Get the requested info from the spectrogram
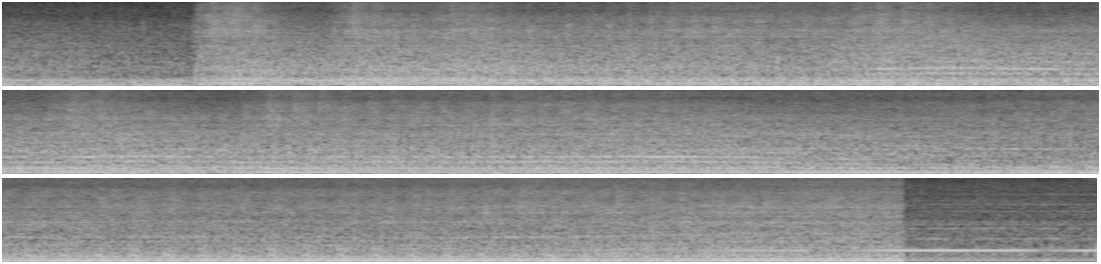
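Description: Engine of an old water-tanker truck running as it drives across an ice track, a steady low engine note that grows louder about seven seconds in.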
